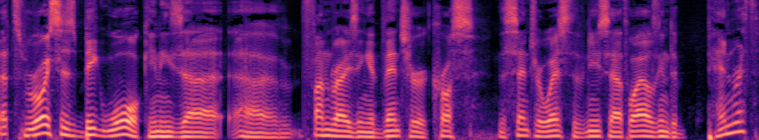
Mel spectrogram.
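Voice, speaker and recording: With an Australian accent, a man speaks at a moderate pace and medium pitch, the sound dry and close with no echo over a quiet background. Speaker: rugby league podcast co-host. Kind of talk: casual chat.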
